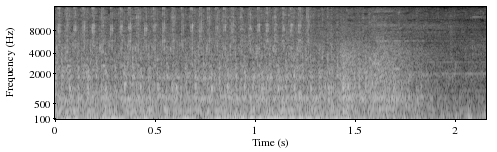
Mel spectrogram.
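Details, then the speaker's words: 2020 Hyundai Tucson, 250,000 km, codes P0171/P2187, 3-4 km/l fuel economy: loud, ragged, stumbling running; misfire with shorted taped ignition coil, and spark plugs black from running rich. "एक तो इंजन की बहुत आवाज़ है, दूसरा इसकी इंजन कोयल जो है वो शॉर्ट है।"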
